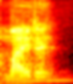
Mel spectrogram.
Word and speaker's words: Miden: So you said uh Miden. Is that how I pronounce it right?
